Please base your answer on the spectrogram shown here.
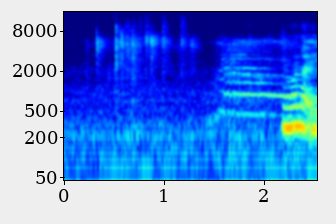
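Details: Domestic Siberian cat begging for a 'chocolate' stick treat, giving a soft drawn-out mew that swells near the end, after faint clicks, while a woman indoors keeps asking whether it wants chocolate.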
